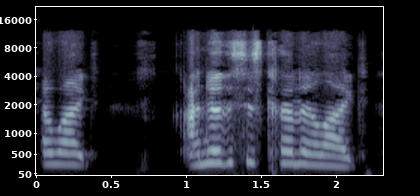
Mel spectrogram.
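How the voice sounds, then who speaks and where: A woman's voice: high-pitched, moderate pace, no echo, rough recording. A young woman co-hosting a podcast, chatting casually and telling stories animatedly. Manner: animated storytelling, acts out her own past reactions. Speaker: podcast co-host. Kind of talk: casual chat.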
